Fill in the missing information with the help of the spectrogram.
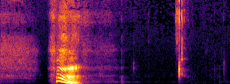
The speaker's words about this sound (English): So let's take a sip here.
